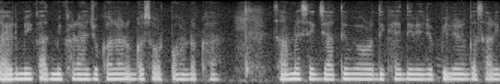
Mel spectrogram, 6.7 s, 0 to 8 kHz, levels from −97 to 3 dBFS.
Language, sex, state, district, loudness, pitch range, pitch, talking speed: Hindi, female, Chhattisgarh, Korba, -16 LUFS, 175-180 Hz, 180 Hz, 260 wpm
